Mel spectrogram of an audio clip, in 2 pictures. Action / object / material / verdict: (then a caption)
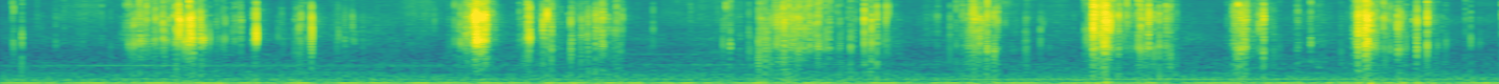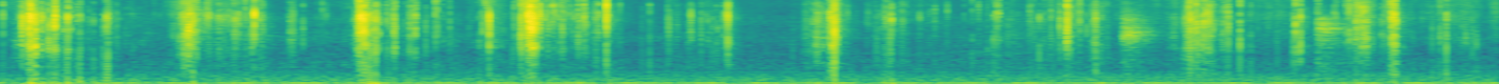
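scrape / foam-bead play foam / foam beads / none. A palm-sized, solid purple lump of tiny sticky foam beads is flattened against a palm, then squeezed and kneaded in the fingers. It gives a continuous stream of bright crackling, crunching pops over a steady low hum.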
